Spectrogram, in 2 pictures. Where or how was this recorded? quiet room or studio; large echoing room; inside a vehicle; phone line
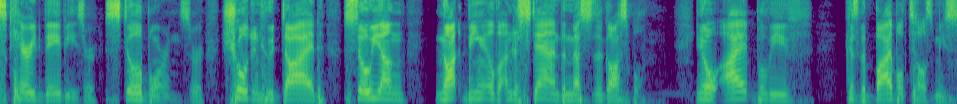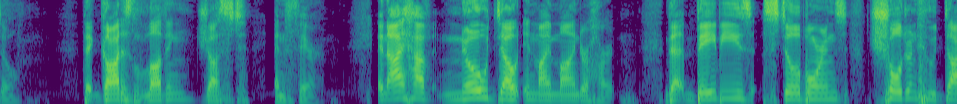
large echoing room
